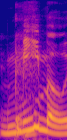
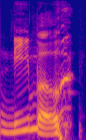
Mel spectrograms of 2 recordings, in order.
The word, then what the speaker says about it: Nemo: Yeah, but you called it Memo as well, not Nemo.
